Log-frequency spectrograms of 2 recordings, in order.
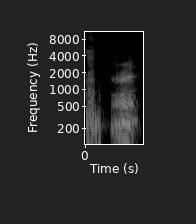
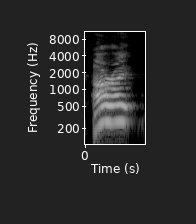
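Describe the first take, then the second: First: Softly giving in; quiet concession. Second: High, loud giving in; emphatic concession. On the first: Streamer told to stay in Just Chatting, quietly conceding. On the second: Streamer told to stay in Just Chatting, loudly conceding. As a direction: raise pitch and volume as you concede. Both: Real, not acted.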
